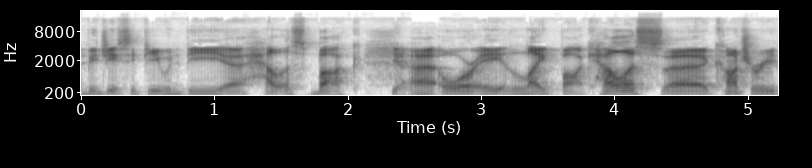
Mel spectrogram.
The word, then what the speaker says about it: Bock: Bock and box is because of their pronunciation of I'm back I'm back with their dialect is pronounced I'm buck and I'm buck roughly translates a billy goat so that's one of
